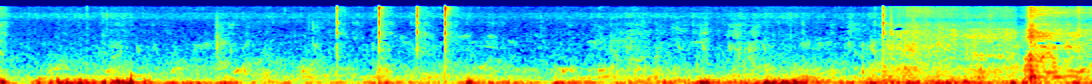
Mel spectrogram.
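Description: A lighter clicking four times in quick succession about two and a half seconds in, struck to set light to the corner of an instant barbecue charcoal bag, over a faint low rumble.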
